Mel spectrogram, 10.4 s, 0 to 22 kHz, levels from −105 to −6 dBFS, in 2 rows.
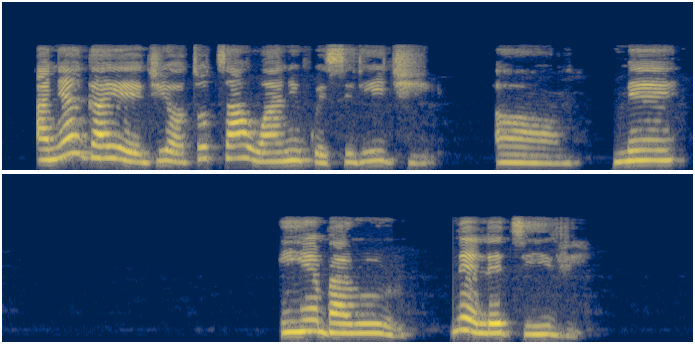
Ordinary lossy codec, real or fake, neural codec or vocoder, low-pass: none; real; none; none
